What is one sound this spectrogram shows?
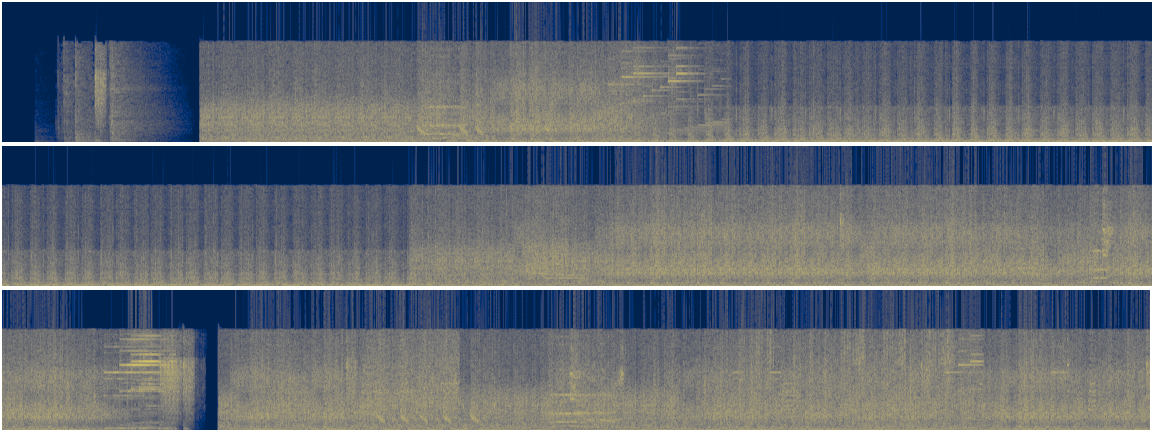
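Rapid gunfire rattles without a break.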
